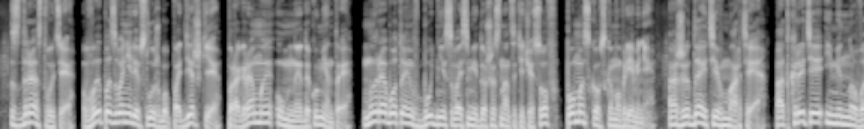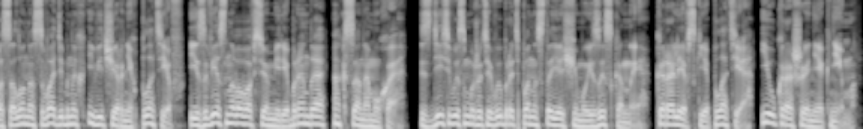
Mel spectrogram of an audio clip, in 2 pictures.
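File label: Russian, interactive voice response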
